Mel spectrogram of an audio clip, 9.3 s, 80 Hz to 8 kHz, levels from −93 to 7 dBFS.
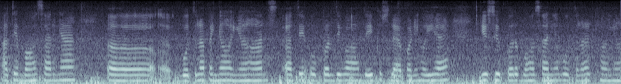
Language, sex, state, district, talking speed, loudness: Punjabi, male, Punjab, Fazilka, 155 wpm, -15 LUFS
